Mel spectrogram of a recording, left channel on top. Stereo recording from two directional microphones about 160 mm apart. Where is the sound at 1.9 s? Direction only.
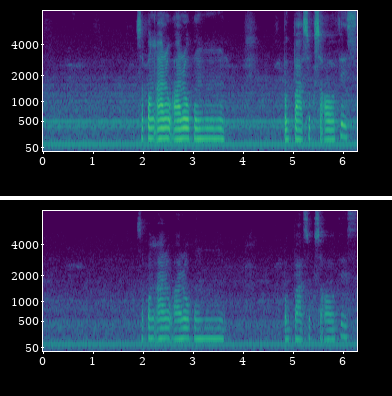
60° left (ahead or behind).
